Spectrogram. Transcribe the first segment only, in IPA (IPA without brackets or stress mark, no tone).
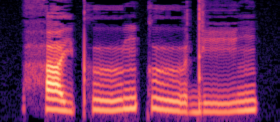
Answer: h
